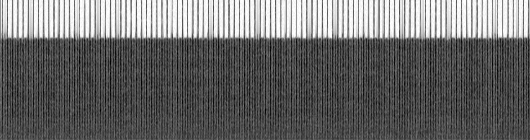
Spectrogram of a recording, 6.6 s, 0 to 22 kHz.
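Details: Rebuilt Praga B2 aero engine, last run 1 September 1939, first run on homemade test rig bolted to a Vauxhall, spark advanced: rapid, even clattering beat about four pulses a second, running on one magneto; the other needs rewinding.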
